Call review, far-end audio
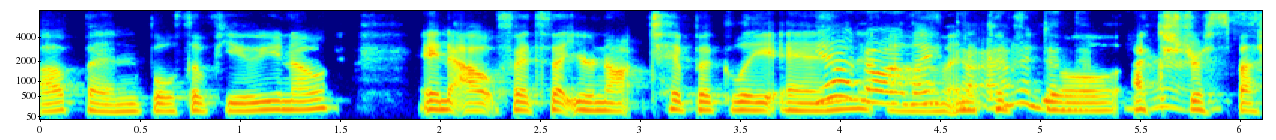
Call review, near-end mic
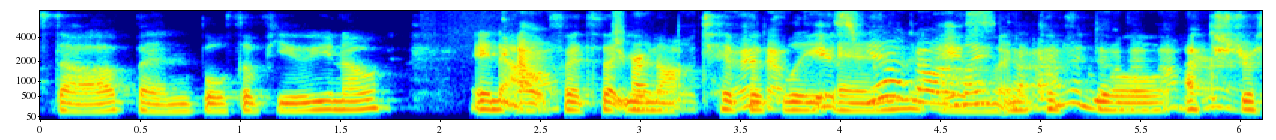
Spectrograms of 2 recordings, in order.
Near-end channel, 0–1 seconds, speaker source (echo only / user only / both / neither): echo only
